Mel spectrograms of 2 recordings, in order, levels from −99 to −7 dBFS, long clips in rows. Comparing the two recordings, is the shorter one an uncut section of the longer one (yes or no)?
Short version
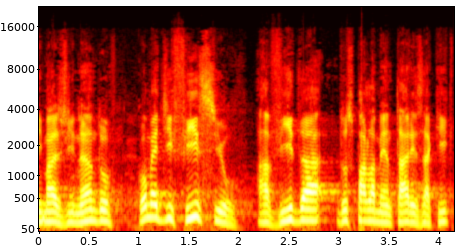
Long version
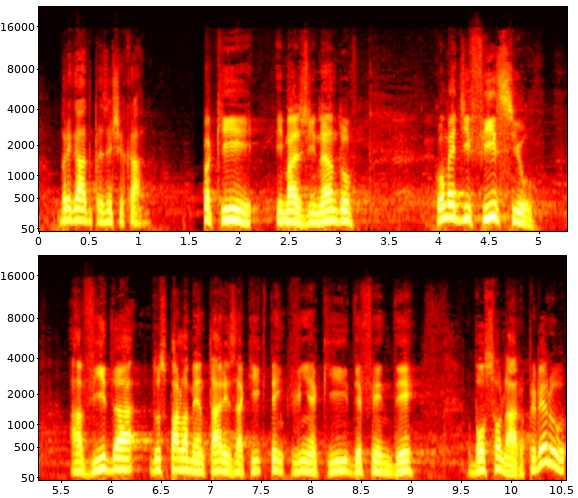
no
